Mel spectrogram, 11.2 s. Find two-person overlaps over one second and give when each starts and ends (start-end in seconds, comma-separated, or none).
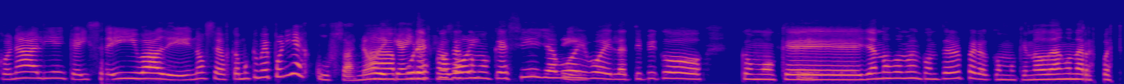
3.7-4.9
